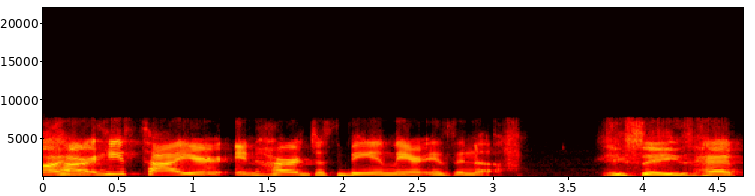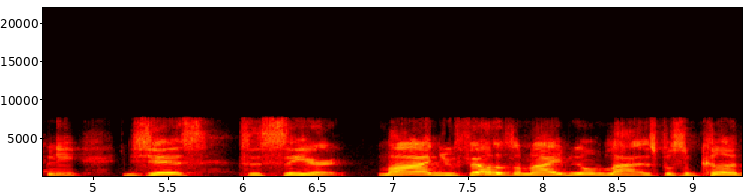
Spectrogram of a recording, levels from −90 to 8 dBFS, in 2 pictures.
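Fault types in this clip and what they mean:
VoIP packet loss concealed by the speech codec: Audio packets went missing, and the decoder filled each gap by repeating its last pitch and filter at falling gain. Brief buzzy smears appear at 1.07, 2.67, 4.71 and 7.59 s, before "and her just being", "just to see her" and "I'm not even".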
